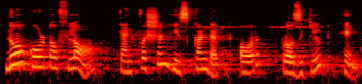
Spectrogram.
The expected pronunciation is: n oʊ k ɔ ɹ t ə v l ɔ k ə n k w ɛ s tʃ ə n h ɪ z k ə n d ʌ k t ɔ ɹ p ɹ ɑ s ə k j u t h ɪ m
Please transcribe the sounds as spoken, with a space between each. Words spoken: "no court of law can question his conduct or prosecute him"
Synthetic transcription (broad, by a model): n oʊ k ɔ l t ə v l ɔ k ə n k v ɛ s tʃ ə n h ɪ z k ə n d ʌ k t ɔ ɹ p ɹ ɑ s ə k j u t h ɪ m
